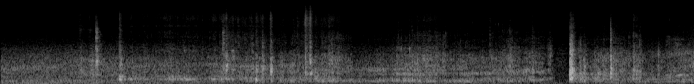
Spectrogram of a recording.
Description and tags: skateboarders attempting tricks - take 04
